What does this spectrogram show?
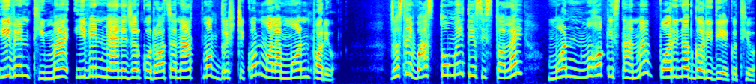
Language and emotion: Nepali, happy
